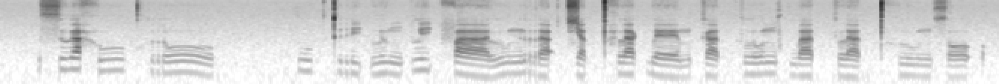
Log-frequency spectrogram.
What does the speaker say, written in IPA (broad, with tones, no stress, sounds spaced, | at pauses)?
s ɯ˥˩ a̯ h uː˥˩ kʰ r oː˥˩ | k w u˦˥ k̚ t r i˨˩ ʔ l ɯ˨˩ ŋ p l i˥˩ ʔ f aː˨˩ l u˦˥ n r a˨˩ ʔ t͡ɕ a˨˩ t̚ pʰ l a˦˥ k̚ l ɛː˩˦ m k a˨˩ t̚ k l o˥˩ n k w a˦˥ t̚ k l a˨˩ t̚ pʰ l u˧ n s ɔ˦˥ ʔ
